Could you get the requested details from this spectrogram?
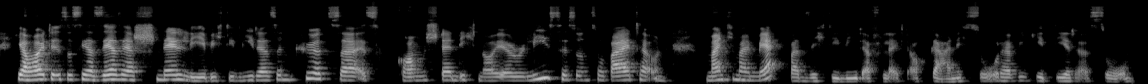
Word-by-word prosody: ja, 210 -3 +8
heute 230 +2 +7
ist 225 0 -2
es 220 0 -1
ja 220 -2 +3
sehr, 220 +2 +6
sehr 210 -2 +4
schnelllebig. 205 -6 +2
Die 185 - -8
Lieder 195 +2 -3
sind 215 +1 -7
kürzer, 255 -8 +1
es - - -5 0.2
kommen 180 +1 -3
ständig 200 +1 -3
neue 175 0 -2
Releases 220 +6 -1
und 200 0 -11
so 200 -1 -12
weiter. 200 +1 +3
Und 175 - -11 0.4
manchmal 205 +1 +1
merkt 190 +2 +2
man 165 -2 -5
sich 155 0 -9
die 290 - -5
Lieder 285 +1 -3
vielleicht - - -10
auch - - -12
gar 130 0 -4
nicht 150 +2 -8
so. 160 +1 -9
Oder 165 -1 -5
wie 180 0 -15
geht 165 -2 -10
dir 160 -1 -3
das - - -9
so? 140 0 -8
200 Hz, 200 wpm, -24 LUFS, 175-220 Hz, 0.4 s, ja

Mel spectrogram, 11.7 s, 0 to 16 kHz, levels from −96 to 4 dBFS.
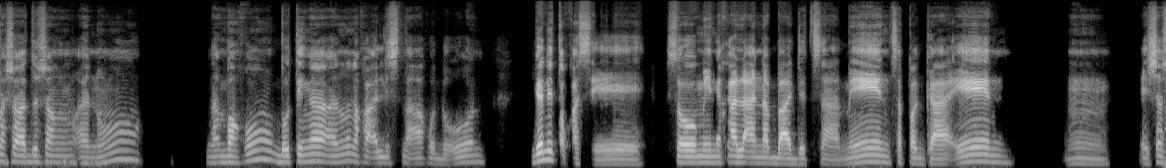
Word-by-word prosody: masyado 140 -2 -3
siyang, 140 -1 -6
ano, 165 +11 -11 0.6
namako. 140 +10 -7
Buti 145 +1 -4
nga, 155 -2 -1
ano, 150 - -11
nakaalis 125 -4 -3
na 115 +1 -9
ako 115 - -16
doon. 115 +7 -12 0.6
Ganito 180 +5 +3
kasi, 100 -3 -2 0.3
so 130 -1 +1
may 135 0 -1
nakalaan 130 -2 +2
na 120 - 0
budget 110 -2 -2
sa 95 0 -4
'min, 135 +4 +6
sa - - -3
pagkain, 130 +6 +3 0.5
hmm. 105 -1 -14 0.4
Eh, - - -6
siya - - +4
130 Hz, 130 wpm, -21 LUFS, 115-145 Hz, 0.6 s, min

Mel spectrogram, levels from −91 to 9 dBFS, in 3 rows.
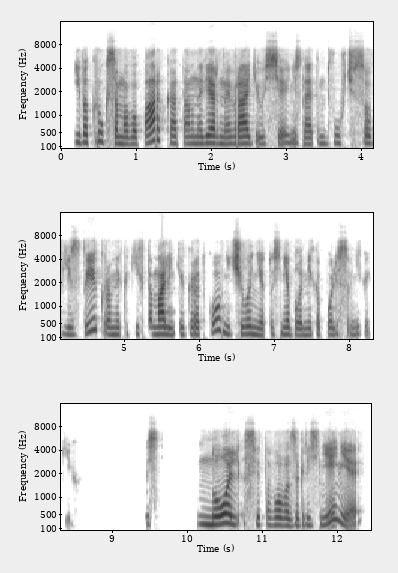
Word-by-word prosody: И 235 -2 -5
вокруг 235 +2 -1
самого 190 -2 +1
парка 215 +1 +3
там, 195 0 -6
наверное 195 -1 +2
в - - -8
радиусе, 200 +1 +3
не - - -8
знаю, 180 -1 -3
там 200 0 -12
2 210 +3 -11
часов 205 - -2
езды, 220 +9 0
кроме 200 -8 -5
каких-то 210 0 -11
маленьких 200 -1 +4
городков 205 +11 -4
ничего 215 -2 +2
нет, 190 -5 -3
то - - -14
есть 195 - -4
не 200 -1 -1
было 185 -1 -5
мегаполисов 185 +2 -7
никаких. 205 +3 -17 0.9
То - - -23
есть - - -3 0.4
ноль 235 +1 +5
светового 215 -2 -2
загрязнения, 210 - 0
205 Hz, 150 wpm, -24 LUFS, 195-220 Hz, 0.9 s, ноль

